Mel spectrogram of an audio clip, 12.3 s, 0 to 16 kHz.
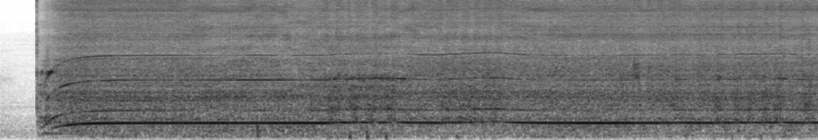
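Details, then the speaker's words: Master Mechanic 6 A wet/dry shop vac, rained in and left outdoors by owners: motor spins up in under a second to a steady high whine over rushing air, loud but even with no grinding; working fine. "It's a bit loud, but it'll do the trick."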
